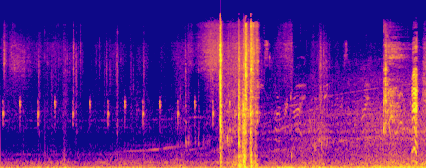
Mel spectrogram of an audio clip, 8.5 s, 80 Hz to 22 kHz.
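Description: Hyundai Ioniq 5 all-wheel-drive electric crossover accelerating hard, heard from inside the cabin. There is heavy road and tyre rumble with a faint electric-motor whine rising in pitch. A light ticking about twice a second runs through the first few seconds, and a short voice outburst comes about halfway through.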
